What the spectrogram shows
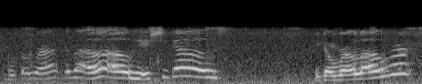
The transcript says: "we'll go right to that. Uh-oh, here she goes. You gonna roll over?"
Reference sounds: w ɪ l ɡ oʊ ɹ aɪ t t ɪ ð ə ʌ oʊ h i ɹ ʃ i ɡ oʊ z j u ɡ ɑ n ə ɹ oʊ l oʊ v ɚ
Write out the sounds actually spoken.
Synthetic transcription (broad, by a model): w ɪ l ɡ oʊ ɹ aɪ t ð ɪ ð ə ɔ oʊ h i ɹ ʃ i ɡ oʊ z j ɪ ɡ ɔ ə ɹ oʊ l oʊ v ɚ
